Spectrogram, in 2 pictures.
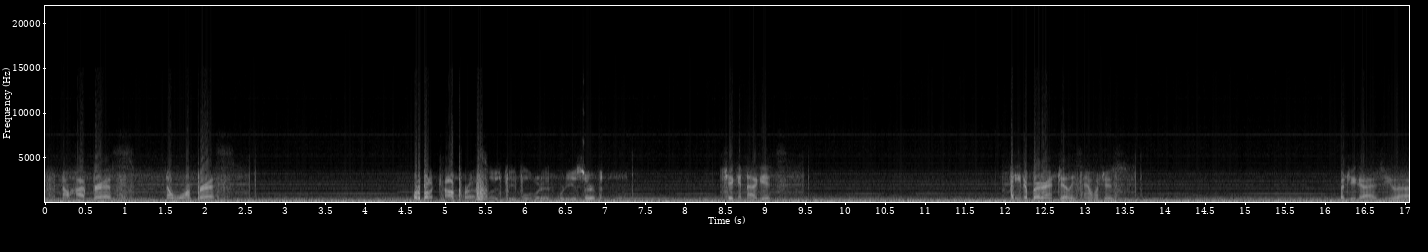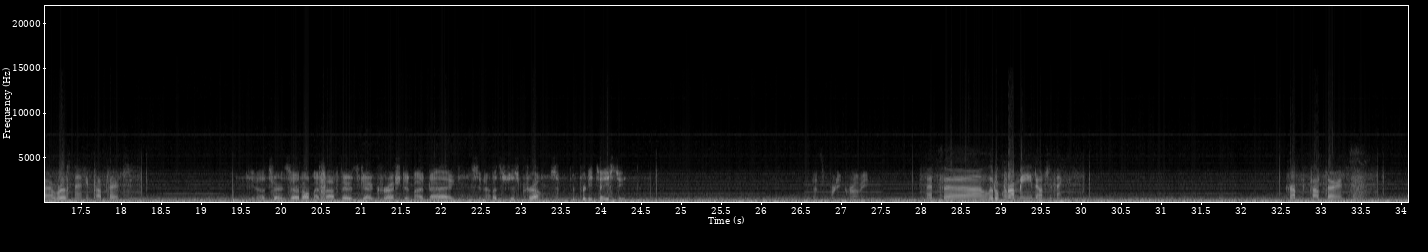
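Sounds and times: aircraft engine low rumble: 0.0 - 34.0
faint electronic hum: 0.0 - 34.0
person speaking: 4.6 - 7.2, 19.5 - 24.3.

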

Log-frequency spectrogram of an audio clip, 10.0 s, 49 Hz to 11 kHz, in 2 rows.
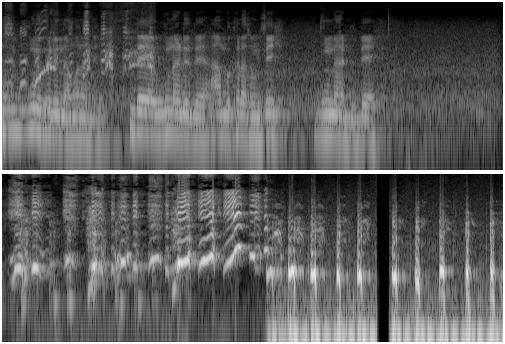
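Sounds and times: high-pitched laughter: 0.0 - 1.6, 5.1 - 8.1
man laughing heartily: 0.0 - 1.6, 5.1 - 10.0.

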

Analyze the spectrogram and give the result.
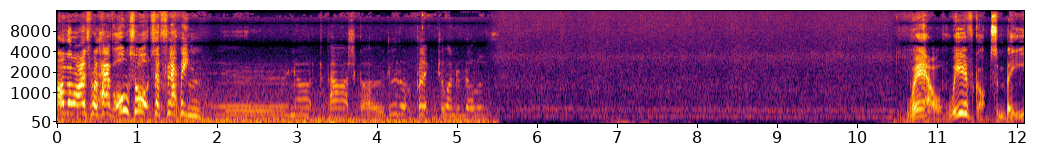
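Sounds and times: honey bees buzzing: 5.1 - 11.2.

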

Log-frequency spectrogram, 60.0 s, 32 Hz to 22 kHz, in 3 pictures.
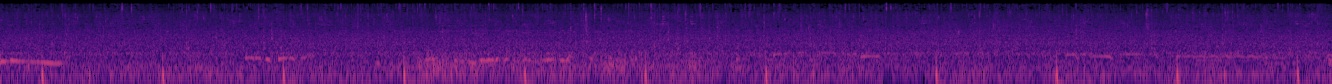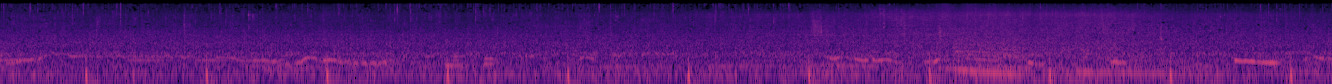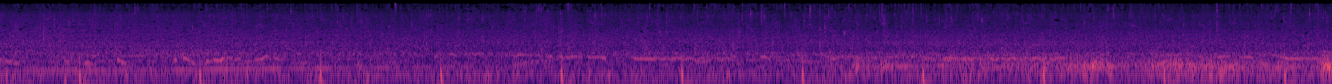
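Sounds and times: steady rain: 0.0 - 59.9.

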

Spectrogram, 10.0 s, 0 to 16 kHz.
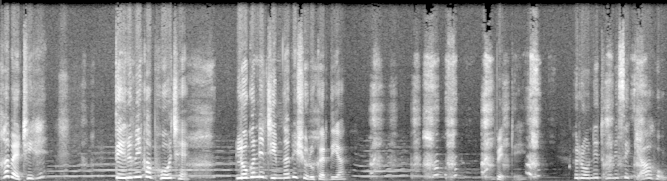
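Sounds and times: young woman crying and sobbing: 0.6 - 10.0.

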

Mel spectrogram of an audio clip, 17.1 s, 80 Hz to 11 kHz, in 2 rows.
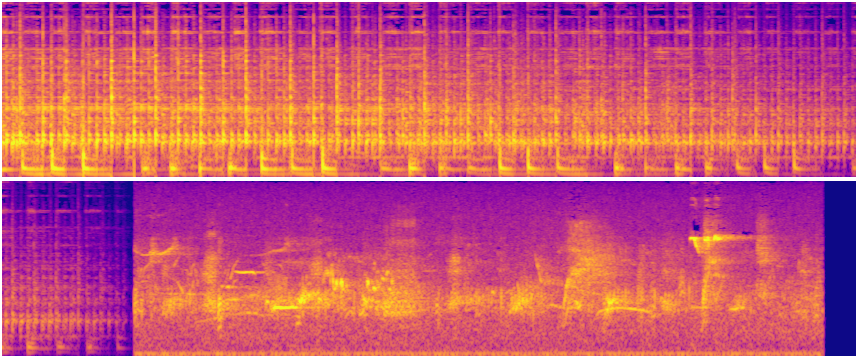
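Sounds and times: music: 0.0 - 9.8
birds chirping and calling: 9.9 - 16.8.

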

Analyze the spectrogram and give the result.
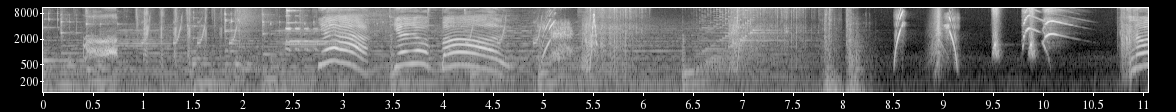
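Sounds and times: light cartoon music: 0.0 - 9.1.

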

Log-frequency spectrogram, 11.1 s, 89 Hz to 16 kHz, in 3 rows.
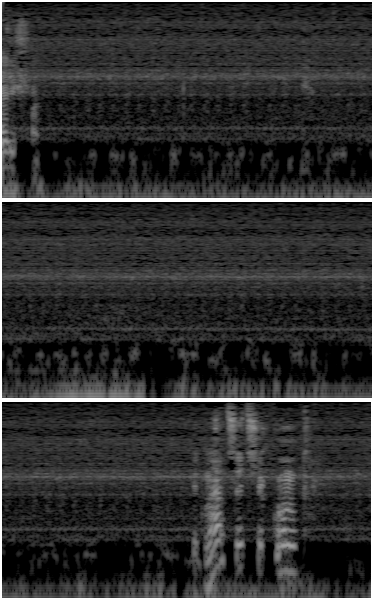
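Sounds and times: car engine idling: 0.0 - 11.0
faint steady whine: 0.0 - 11.0.

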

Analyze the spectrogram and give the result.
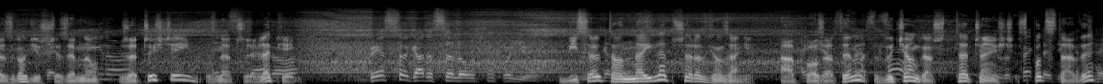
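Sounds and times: carpet washer motor whine: 0.0 - 10.1
suction hiss: 0.0 - 11.0.

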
